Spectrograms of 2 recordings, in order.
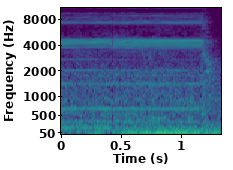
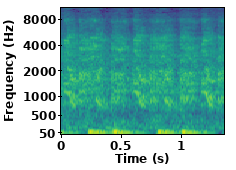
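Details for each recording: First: you could hear that that's the fuel upon Prime it Second: Suzuki SV1000S salvage project bike, first start attempt after priming the fuel pump with the clutch switch depressed. Laboured, uneven cranking at under two turns a second that never fires. Slow cranking with no start, suspected flat battery.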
